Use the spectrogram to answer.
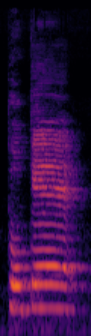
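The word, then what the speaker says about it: とけい: Nhưng cách phát âm thực tế là “トケー.” TO + KE + I. Đổi “ei” của “Tokei” thành “ē”, chữ cái chỉ âm thanh kéo dài.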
